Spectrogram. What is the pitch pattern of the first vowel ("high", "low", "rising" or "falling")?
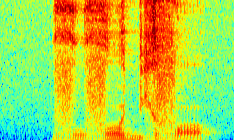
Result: low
